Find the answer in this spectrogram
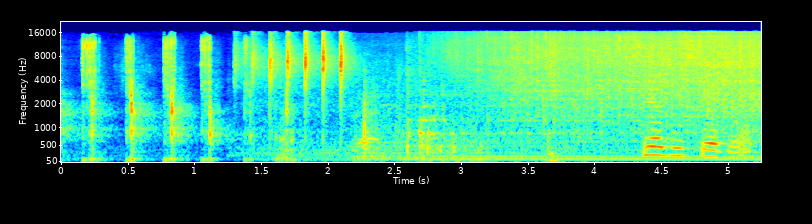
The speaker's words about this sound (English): After several hours of chopping, browning, boiling, and simmering, and being tortured by the incredible smell, we finally got to the most important test, the taste test.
